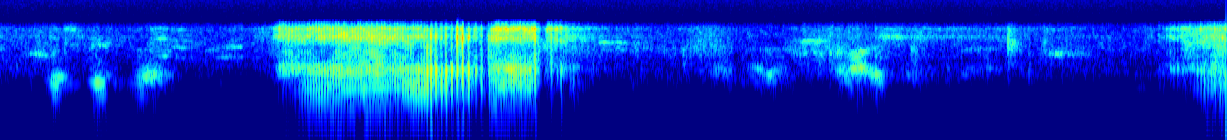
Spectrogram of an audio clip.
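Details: Loud rough rattling snore between softer irregular breathing from a sleeping brother; snoring.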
